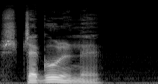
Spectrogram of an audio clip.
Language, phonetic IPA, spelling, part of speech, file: Polish, [ʃt͡ʃɛˈɡulnɨ], szczególny, adjective, Pl-szczególny.ogg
